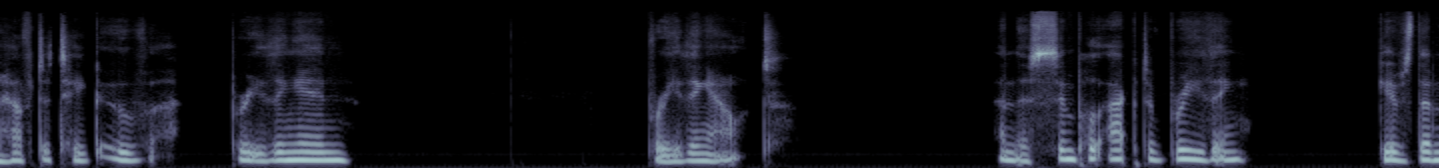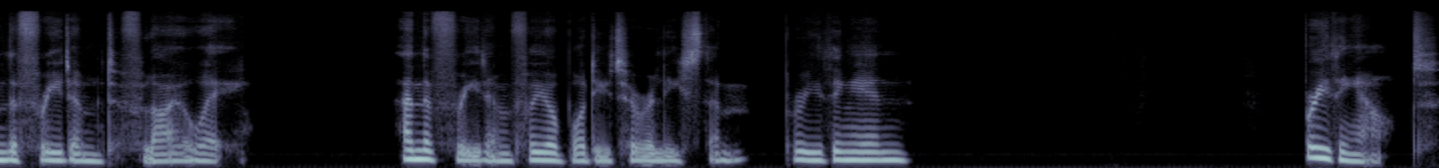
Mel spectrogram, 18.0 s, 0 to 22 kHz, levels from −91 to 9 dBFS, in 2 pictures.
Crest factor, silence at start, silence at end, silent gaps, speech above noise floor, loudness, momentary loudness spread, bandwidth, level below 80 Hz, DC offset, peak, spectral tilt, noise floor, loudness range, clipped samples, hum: 22 dB; 0 s; 0.05 s; none; 60 dB; -25 LUFS; 13 LU; 16.5 kHz; -70 dBFS; under 0.1%; -4 dBFS; -5 dB/octave; -84 dBFS; 5 LU; under 0.1%; none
